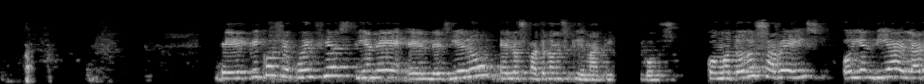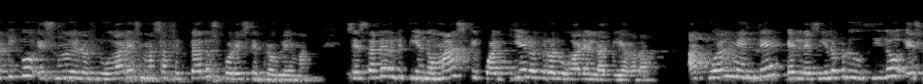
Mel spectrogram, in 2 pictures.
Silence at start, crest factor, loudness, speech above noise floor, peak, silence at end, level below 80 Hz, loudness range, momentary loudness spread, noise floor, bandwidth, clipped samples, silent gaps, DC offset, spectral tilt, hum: 0.25 s; 14 dB; -18 LUFS; 36 dB; -6 dBFS; 0 s; -62 dBFS; 3 LU; 8 LU; -54 dBFS; 8.6 kHz; under 0.1%; 6.19-6.40 s; under 0.1%; -4 dB/octave; none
